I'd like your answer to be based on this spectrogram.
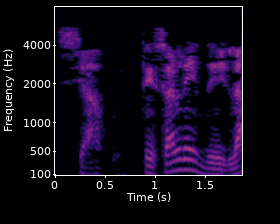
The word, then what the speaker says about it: Yahweh: Que hay muchos por ahí que no lo pronunciéis bien. Ponéis el acento en la E. Y así termina diciendo Yahweh. Ese no es el nombre.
